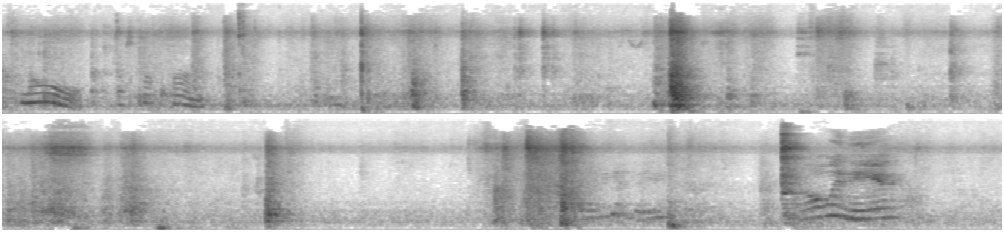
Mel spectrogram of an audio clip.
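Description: Grocery packages being handled and set down on a tile floor: scattered short knocks and clicks of boxes, cans and bottles, with bursts of crinkling packaging. Quiet voices come in now and then.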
